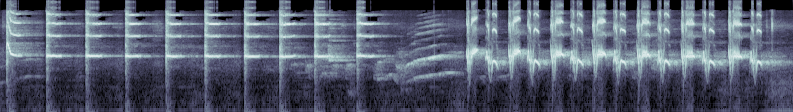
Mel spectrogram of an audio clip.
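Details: Caged-bird lure and tutor recording of a Black-winged myna. A steady row of clear, sharp whistled notes is followed by a short slurred glide, then a quick run of hooked, ringing notes.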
